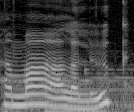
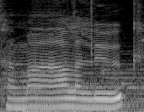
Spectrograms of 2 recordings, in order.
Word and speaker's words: Hamaalakut: This is Py Hamaluke. And um and that is the correct pronunciation. Finally, I had it misspelled and mispronounced and that's why it was so difficult. Um, but it's Hamaluke and um this is a level one um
